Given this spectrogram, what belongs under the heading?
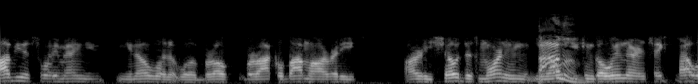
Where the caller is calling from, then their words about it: Burbank, California, United States; I'm calling from Burbank, California.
